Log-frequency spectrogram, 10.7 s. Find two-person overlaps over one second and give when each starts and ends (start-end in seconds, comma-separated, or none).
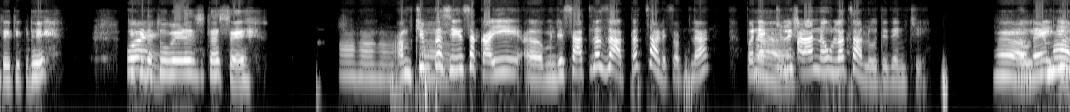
none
